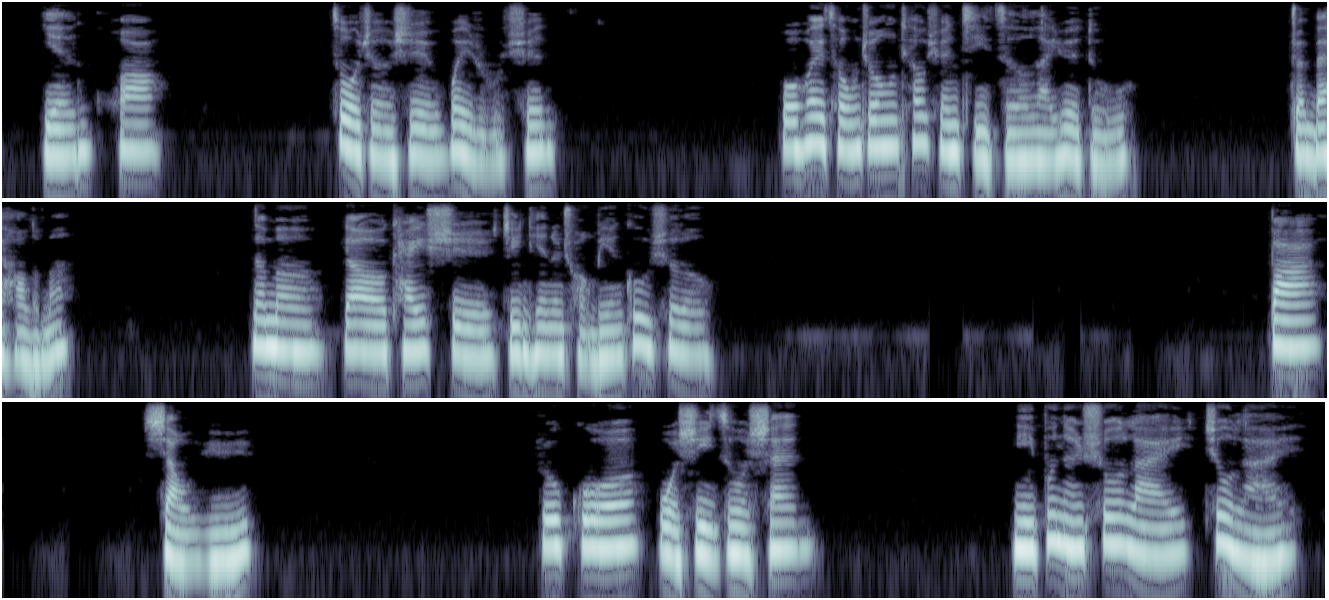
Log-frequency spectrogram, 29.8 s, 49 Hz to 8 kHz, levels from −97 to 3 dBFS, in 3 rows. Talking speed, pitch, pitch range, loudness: 110 characters per minute, 150 Hz, 130-175 Hz, -19 LUFS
